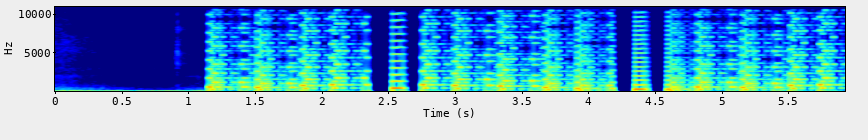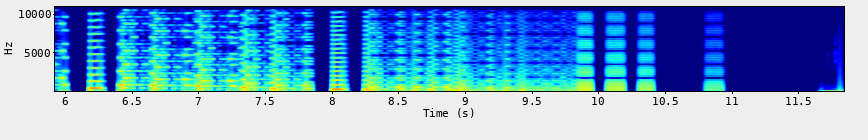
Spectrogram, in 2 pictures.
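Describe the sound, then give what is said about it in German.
Rapid synthesized arpeggios of bright, buzzy single tones, played so quickly one after another that they sound almost like one tone, racing up and down in quick pulses, with brief stops between bursts, thinning into a sparser high run before fading out. No voices. “und dann werden halt diese Einzeltöne so schnell hintereinander gespielt, dass das Gehirn das gar nicht mehr wahrnehmen kann und für das ja, menschliche Gehör klingt es dann wie ein Ton fast.”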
